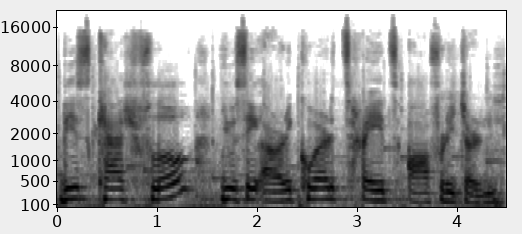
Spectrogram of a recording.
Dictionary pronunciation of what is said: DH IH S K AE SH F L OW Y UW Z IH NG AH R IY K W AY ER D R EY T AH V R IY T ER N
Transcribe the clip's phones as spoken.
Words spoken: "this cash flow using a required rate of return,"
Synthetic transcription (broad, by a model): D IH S K AE SH F L OW Y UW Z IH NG AH R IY K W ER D R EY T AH F R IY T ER N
